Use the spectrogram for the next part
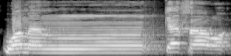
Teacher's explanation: نون کی آواز کے اندر اخفا کر کے پڑھیں گے، تھوڑا سا ناک میں آواز کو چھپا کر کے پڑھیں گے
